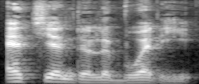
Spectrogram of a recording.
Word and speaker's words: Étienne de La Boétie: with this call them whatever you want but etienne de libweti is apparently the proper pronunciation terrific let's now that we know the author's name let's get into the content starting on page 42.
